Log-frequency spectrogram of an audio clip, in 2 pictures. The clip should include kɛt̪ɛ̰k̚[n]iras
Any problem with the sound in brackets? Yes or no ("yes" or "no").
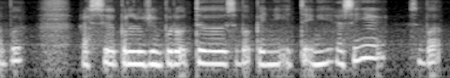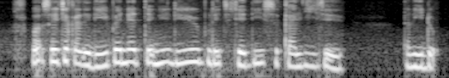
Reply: no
